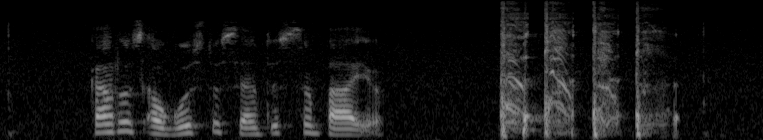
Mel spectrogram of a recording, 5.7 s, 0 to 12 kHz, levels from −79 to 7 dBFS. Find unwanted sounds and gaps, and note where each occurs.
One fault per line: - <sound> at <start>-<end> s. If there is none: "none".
- cough at 3.7-5.1 s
